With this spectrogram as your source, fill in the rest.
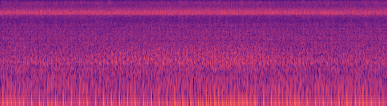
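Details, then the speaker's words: Honda Scoopy (Genio engine) after replacing the crankshaft bearing, connecting rod and valve seals and redoing the valve lapping: a quick, even single-cylinder tick-over with no knocking or rattle. Normal idle. "Sekupi boys sampun ready masih. Kalau trek lurus, suara halus, suara halus."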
